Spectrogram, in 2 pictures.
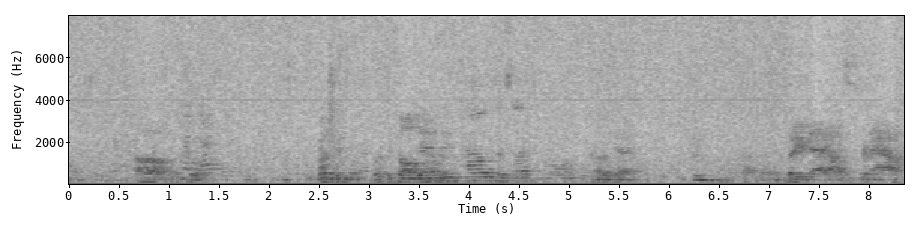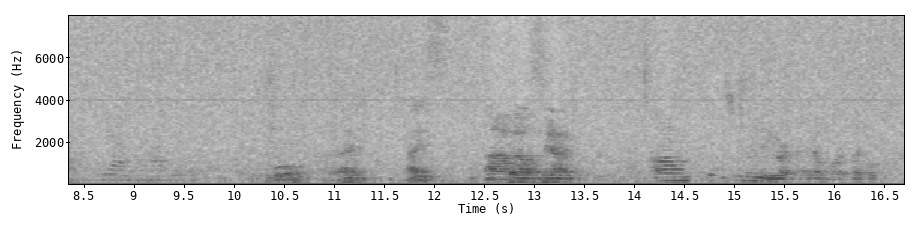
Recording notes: We apologize for the audio quality issues on this episode.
